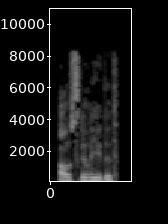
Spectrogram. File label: "ausgeredet", German; adjectives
